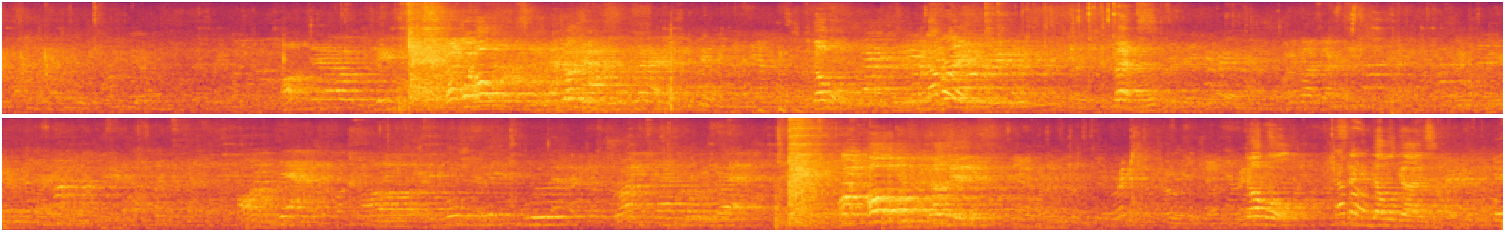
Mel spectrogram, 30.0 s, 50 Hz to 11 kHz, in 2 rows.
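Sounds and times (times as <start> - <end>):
voices echoing in a hall: 0.0 - 30.0.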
